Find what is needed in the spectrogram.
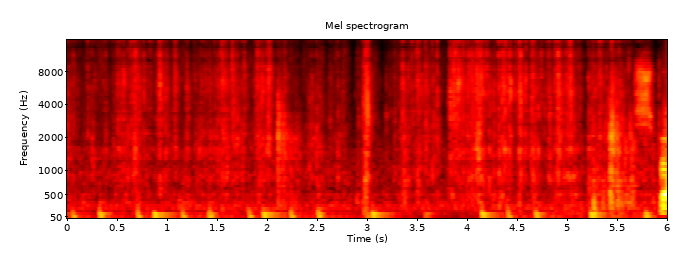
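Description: Clear plastic bag crinkling and rustling in the hands as it is torn open, with small irregular clicks. Background music with a soft low beat runs underneath.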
